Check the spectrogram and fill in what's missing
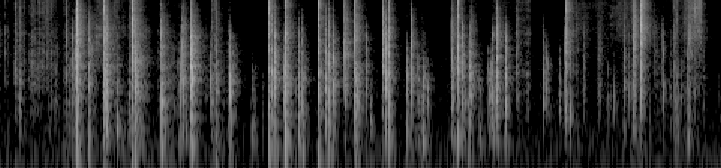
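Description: A glossy paper toy catalog with water-wrinkled pages is handled up close, its pages turned and then the crinkly page rubbed with long nails. Dense bursts of bright, crisp crinkling and crunching follow one another with brief quiet gaps, each sharp and quickly fading, with almost no low end.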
